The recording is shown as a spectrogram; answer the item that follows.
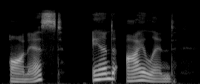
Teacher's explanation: There is absolutely zero H sound in honest, and no S sound in island. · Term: silent letters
